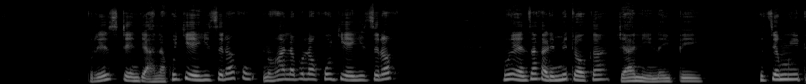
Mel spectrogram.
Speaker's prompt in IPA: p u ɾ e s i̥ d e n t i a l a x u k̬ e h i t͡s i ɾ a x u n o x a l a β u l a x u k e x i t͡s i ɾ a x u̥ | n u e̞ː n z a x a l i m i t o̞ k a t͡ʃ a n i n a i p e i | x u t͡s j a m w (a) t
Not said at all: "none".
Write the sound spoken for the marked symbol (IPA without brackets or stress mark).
i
